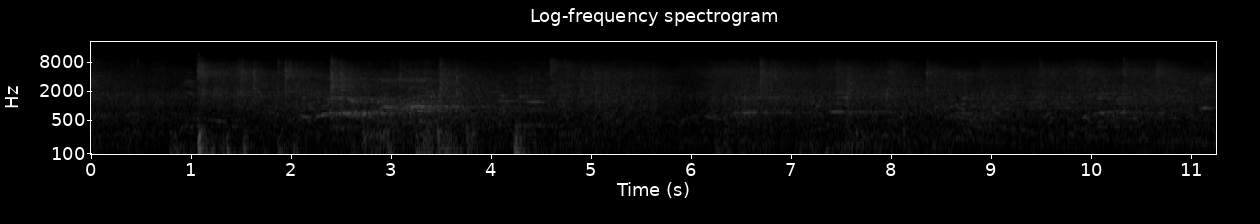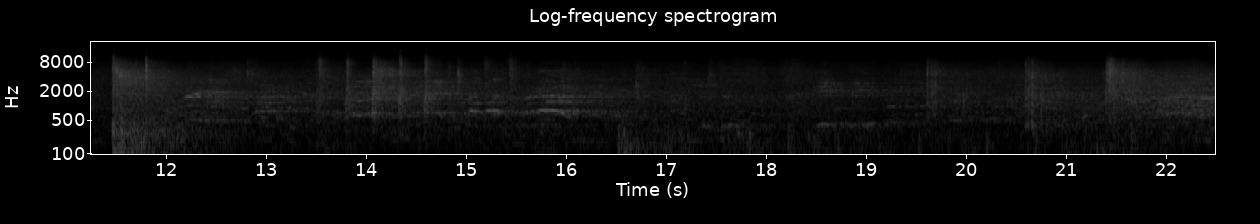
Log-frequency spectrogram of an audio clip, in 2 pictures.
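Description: Hockey sticks clack against a puck.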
